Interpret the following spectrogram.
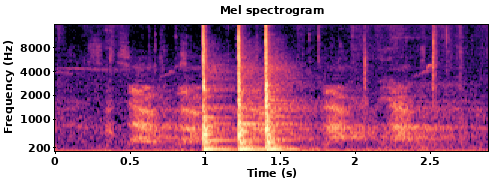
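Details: Pétra, an eight-week-old female Belgian Malinois puppy trained in bitework, recorded in 2019, giving short harmonic yelps around a burst of three sharp, loud thumps or snaps, with low background hum throughout.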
